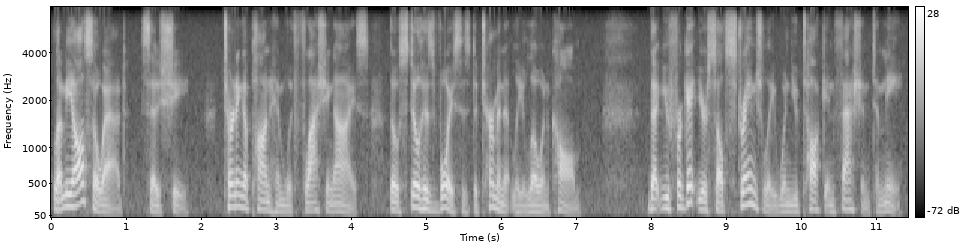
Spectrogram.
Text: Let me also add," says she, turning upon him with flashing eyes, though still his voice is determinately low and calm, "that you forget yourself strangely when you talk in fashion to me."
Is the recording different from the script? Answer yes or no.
no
